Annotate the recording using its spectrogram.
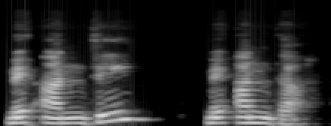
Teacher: Notice that the noon does not assimilate into the ending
